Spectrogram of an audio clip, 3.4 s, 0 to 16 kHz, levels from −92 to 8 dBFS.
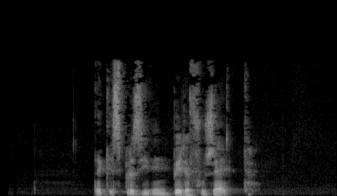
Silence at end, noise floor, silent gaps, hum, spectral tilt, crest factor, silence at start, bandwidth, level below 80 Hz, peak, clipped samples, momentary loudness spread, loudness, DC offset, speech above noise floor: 0.85 s; -72 dBFS; none; none; -3.5 dB/octave; 22 dB; 0.95 s; 11.5 kHz; -76 dBFS; -12 dBFS; under 0.1%; 13 LU; -31 LUFS; under 0.1%; 41 dB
